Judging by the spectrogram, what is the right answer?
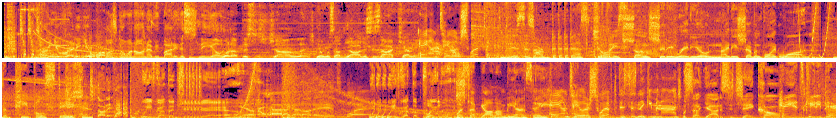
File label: ARTISTES DROPS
